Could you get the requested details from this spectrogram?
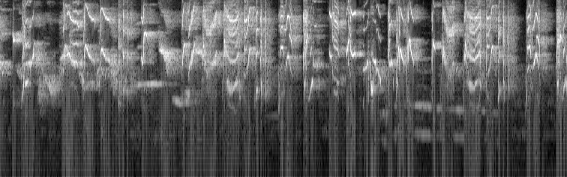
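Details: Oriental magpie-robin, a bird kept for singing, in sustained high varied song: dense runs of sharp chirps, warbled phrases and quick trills in short bursts, with a few brief gaps and a thin lower whistle near the end.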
